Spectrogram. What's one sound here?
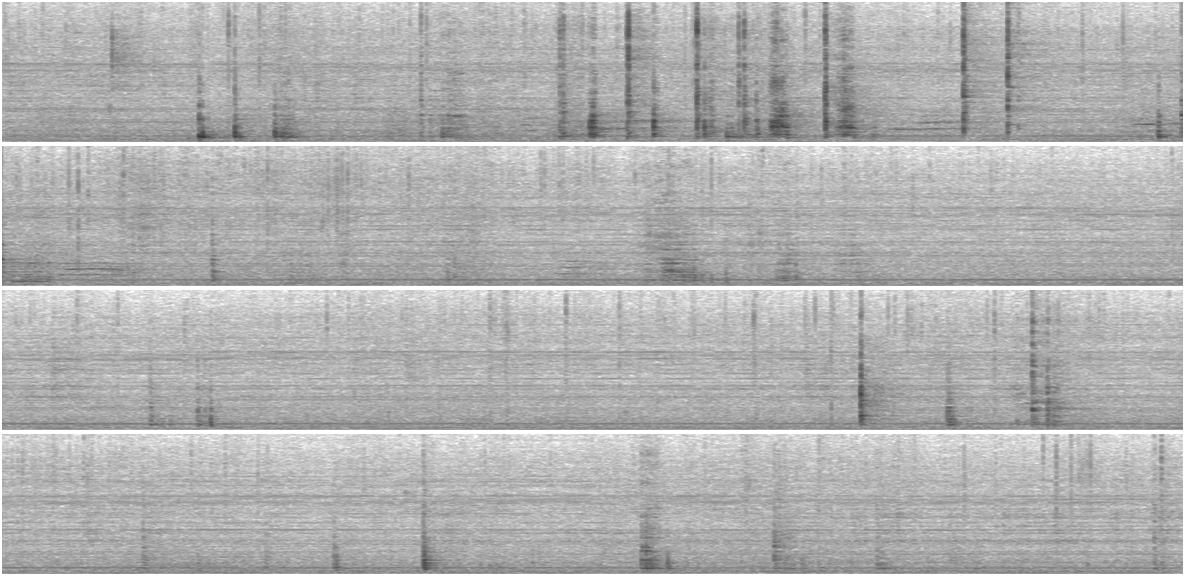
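Plastic spatulas scrape and tap against a metal pan.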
